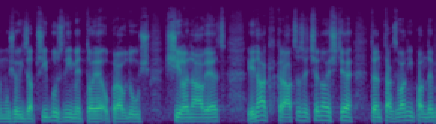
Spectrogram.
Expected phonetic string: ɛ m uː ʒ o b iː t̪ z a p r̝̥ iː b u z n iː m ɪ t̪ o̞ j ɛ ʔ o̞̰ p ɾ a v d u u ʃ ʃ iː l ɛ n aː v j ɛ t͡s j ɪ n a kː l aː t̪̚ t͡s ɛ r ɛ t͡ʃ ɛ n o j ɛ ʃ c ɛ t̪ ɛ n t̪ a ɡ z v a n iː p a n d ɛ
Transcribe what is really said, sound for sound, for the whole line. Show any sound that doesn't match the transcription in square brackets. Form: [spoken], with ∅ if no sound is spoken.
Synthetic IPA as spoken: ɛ m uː ʒ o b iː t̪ z a p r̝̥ iː b u z n iː m ɪ t̪ o̞ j ɛ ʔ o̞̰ p ɾ a v d u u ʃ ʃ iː l ɛ n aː v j ɛ t͡s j ɪ n a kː [ɾ] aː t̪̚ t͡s ɛ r ɛ t͡ʃ ɛ n o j ɛ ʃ c ɛ t̪ ɛ n t̪ a ɡ z v a n iː p a n d ɛ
